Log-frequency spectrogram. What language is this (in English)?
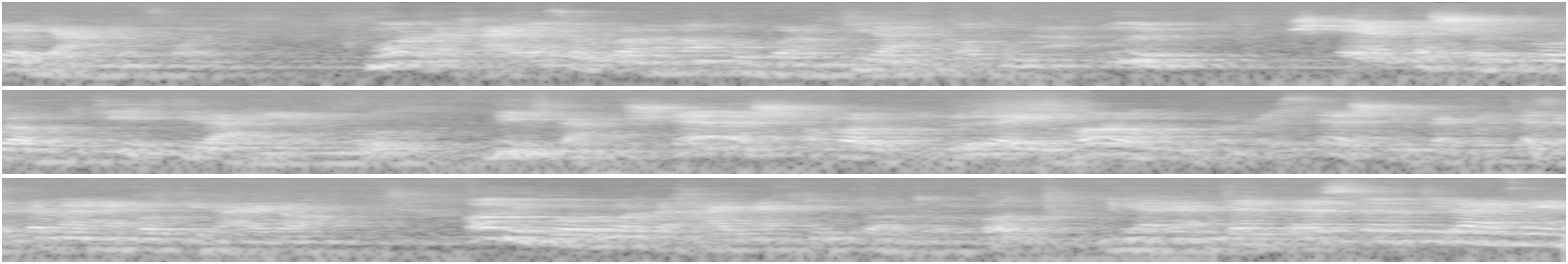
Hungarian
